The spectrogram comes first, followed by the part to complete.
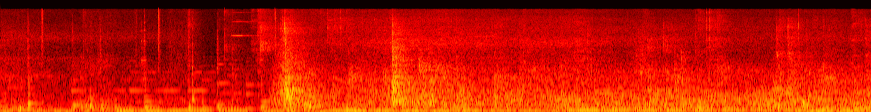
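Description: Motorized sectional garage door opening: a couple of clunks about three seconds in, then the steady running of the opener and the moving door, over background music.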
